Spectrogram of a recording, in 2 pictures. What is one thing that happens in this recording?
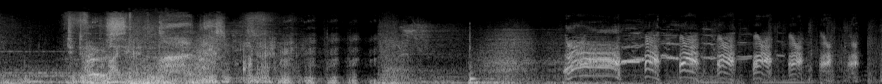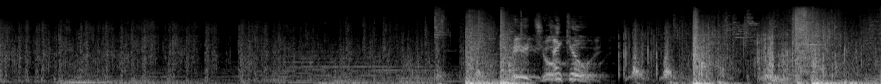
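Weapons clash and strike in a skirmish.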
